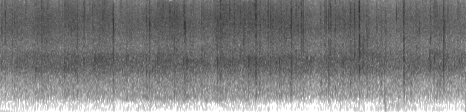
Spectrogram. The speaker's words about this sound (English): Let's stand and give the Lord a clap offering today. Come on. Yeah, give the Lord a clap offering right now.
